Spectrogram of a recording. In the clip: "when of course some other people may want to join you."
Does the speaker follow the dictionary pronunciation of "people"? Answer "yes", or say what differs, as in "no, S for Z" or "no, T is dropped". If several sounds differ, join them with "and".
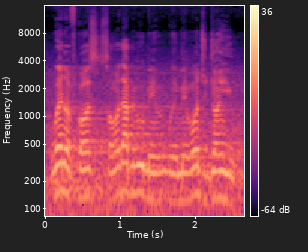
no, W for L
